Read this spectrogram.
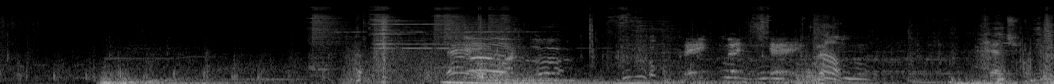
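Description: Swords clash and slash in a close fight.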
